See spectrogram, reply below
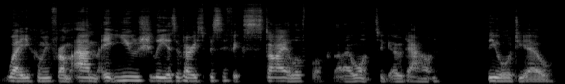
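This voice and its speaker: Podcast guest, female, lowish gravelly voice, chatty and animated. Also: fairly quick. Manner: chatty and animated, laughs often. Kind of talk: casual book chat.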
